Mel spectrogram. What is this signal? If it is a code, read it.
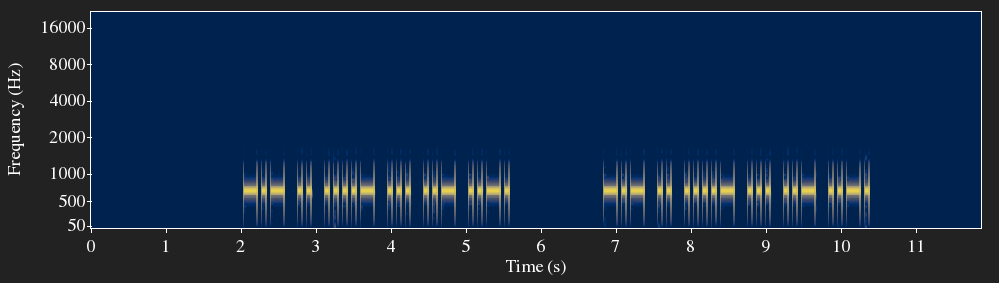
Morse code, heard as a keyed tone, about 20 wpm, 700 Hz. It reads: KI4SUF KI4SUF
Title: USA Call Signs - 6 Characters - Repeated 2x - 20wpm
